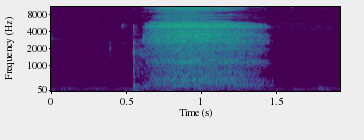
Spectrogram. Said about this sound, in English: I have a deviated septum, a really bad one. And when I breathe, like, it's so loud, and I stand and I'm like right in front of the mic.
